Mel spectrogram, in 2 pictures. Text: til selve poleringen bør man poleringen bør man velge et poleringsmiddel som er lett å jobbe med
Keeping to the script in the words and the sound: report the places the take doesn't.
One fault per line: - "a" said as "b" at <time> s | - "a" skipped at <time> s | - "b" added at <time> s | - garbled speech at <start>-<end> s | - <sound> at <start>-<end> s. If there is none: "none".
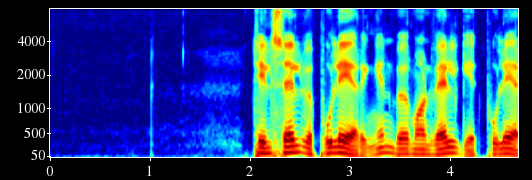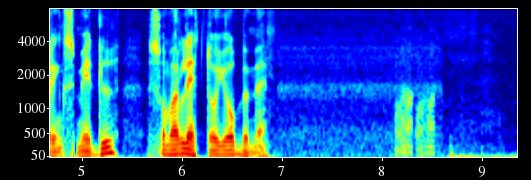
- "poleringen bør man" skipped at 3.8 s
- laugh at 8.1-8.5 s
